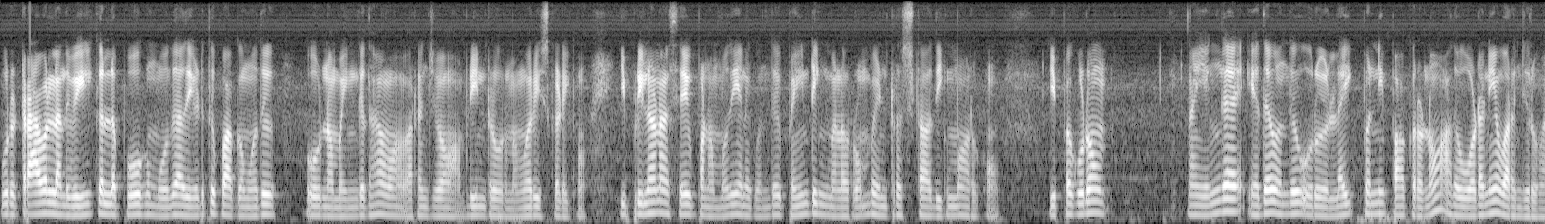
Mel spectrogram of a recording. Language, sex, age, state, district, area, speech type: Tamil, male, 18-30, Tamil Nadu, Viluppuram, urban, spontaneous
